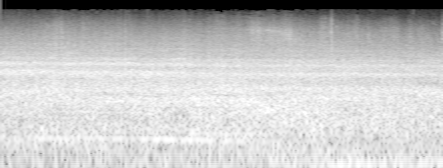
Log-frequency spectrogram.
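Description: Locomotive-hauled passenger train rolling across a masonry railway viaduct: a steady rush of wheel and rail noise.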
